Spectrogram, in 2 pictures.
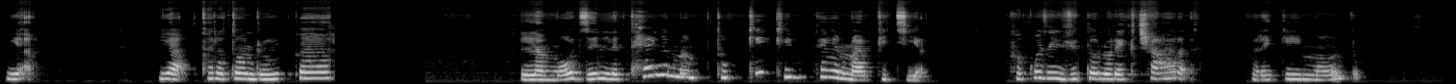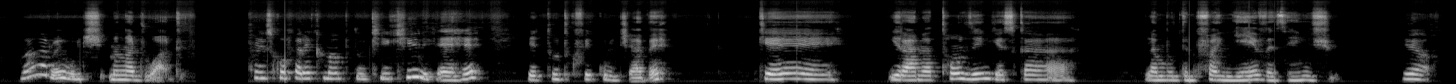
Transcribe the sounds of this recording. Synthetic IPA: ia | ijakaɾat̪oɳɖ͡ʐoipu̥ka | lamod̪zenilet̪ʰeŋanimampi̥t̪ukikit̪eŋanimaɾipit̪ʰiə | fakozenzit̪onoɾekʲi̥t͡ʃaɾə | ɾekimont̪u̥ | maaɾweult͡ʃi̥maŋaɖ͡ʐua̰ɖ͡ʐu̥ | faizi̥kʲofaɾekimampi̥t̪ukʰikʰilieɦe | let̪ud̪u̥kʲu̥fekulud͡ʒabe | ke | iɾanat̪ʰõzeɲikesi̥kə | lambud̪imbi̥faŋevəzeɲizi | ea

